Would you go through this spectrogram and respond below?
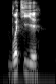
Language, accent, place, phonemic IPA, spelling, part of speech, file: French, France, Lyon, /bwa.ti.je/, boitiller, verb, LL-Q150 (fra)-boitiller.wav
- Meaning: to hobble; to limp slightly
